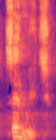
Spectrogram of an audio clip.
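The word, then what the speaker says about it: sandwich: सैंडविच, हम लोग तो सैंडविच बोलते हैं, लेकिन इसका प्रोनाउंसिएशन होता है सैंडविच, डी इसमें साइलेंट रहता है।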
